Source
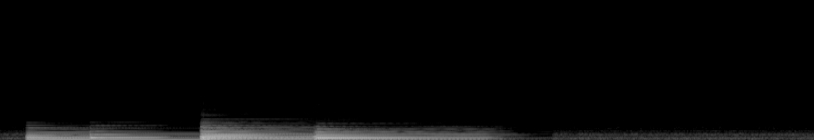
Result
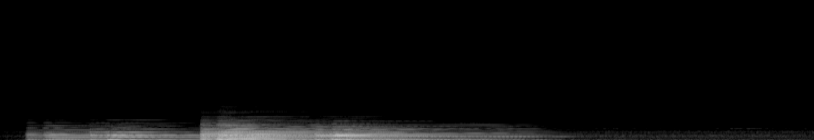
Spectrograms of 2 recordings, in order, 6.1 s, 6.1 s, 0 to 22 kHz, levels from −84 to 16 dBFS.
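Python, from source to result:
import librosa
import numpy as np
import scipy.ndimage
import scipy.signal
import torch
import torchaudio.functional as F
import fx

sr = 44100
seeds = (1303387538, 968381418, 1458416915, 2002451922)

y = fx.noise_reduce_blind(x, sr, reduce_db=12)
y = y * np.sin(2.0 * np.pi * 370.0 * np.arange(len(y)) / sr)
y = fx.rev_plate(y, sr, seeds[0], rt60_s=1.2, hf_ratio=0.75, predelay_ms=110, drr_db=-8.5)
y = y * 10.0 ** (-1.0 / 20.0)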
